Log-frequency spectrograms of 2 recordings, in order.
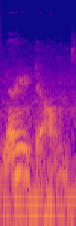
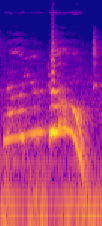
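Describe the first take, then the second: First: Soft, dismissive little voice in her head; the inner voice quietly says no. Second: Much higher, louder mock-shrill refusal; the inner voice shrieks its denial. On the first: Retold or imitated. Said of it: "was in the back of my head said". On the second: Arguing back with inner voice.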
